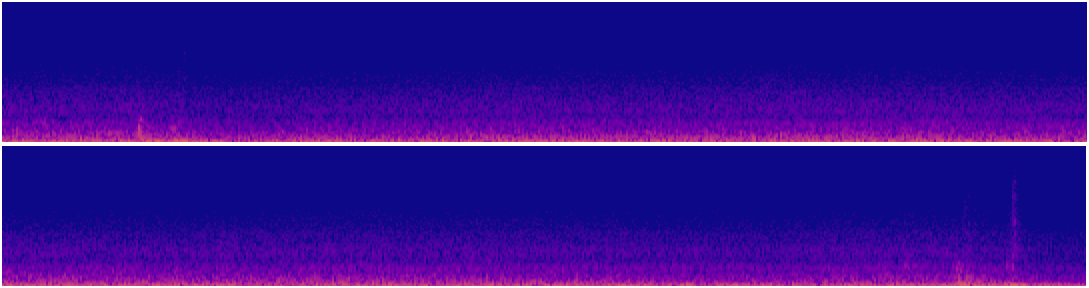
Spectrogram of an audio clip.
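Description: A car drives along a highway with a steady low road rumble.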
